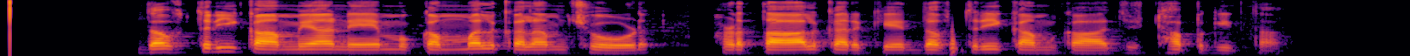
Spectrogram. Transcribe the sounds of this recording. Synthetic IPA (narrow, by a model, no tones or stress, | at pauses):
d̪əft̪əɾiːkaːmijãːnemʊkəmːəlkələmt͡ʃʰoːɽ | həɽt̪aːlkəɾked̪əft̪əɾiːkəmkaːd͡ʒʈʰəpkiːt̪aː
